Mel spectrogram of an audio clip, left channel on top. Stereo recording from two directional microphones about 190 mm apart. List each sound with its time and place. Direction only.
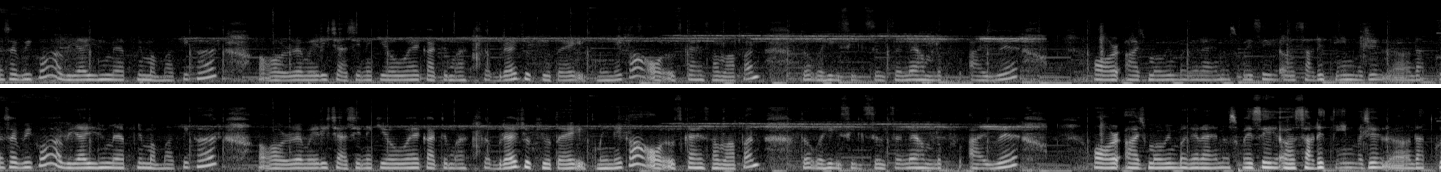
0.0 s speech: 20° right (ahead or behind)
11.0 s a woman's voice: 35° right (ahead or behind)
